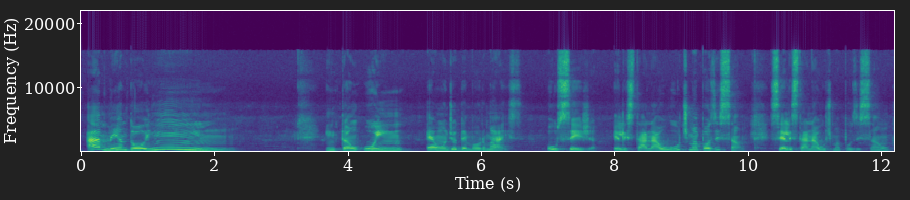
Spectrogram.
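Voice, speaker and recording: A woman's voice: fairly low pitch, expressive, normal speed, a little mellow. A woman teacher gives a grammar lesson, explaining step by step and voicing her students' questions.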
